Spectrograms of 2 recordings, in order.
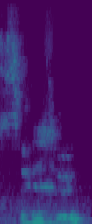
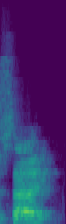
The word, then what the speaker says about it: sin: abbreviation for sign is Sin Sin okay it's spelled s n but it's not sin it still stands for sign all right I know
